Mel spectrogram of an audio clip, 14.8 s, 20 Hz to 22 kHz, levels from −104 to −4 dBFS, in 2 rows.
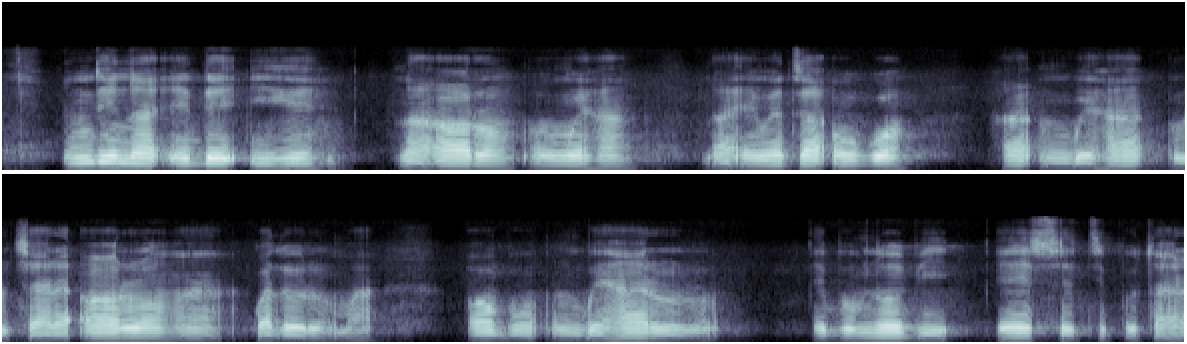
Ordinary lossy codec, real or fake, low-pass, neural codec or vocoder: none; real; 7.2 kHz; none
